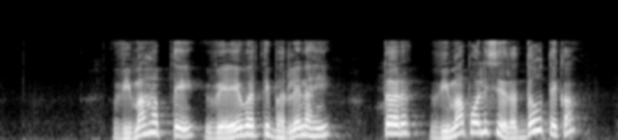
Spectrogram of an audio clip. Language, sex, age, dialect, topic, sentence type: Marathi, male, 25-30, Standard Marathi, banking, question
